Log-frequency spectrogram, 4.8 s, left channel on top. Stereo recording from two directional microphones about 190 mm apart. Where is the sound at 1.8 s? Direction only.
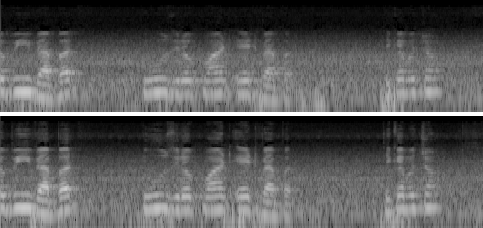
60° right (ahead or behind).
